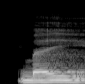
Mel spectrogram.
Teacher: Huruf ya didahului fathah, jadi dibacanya panjang tapi sedikit aja panjangnya karena di tengah-tengah kata. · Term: mad lain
